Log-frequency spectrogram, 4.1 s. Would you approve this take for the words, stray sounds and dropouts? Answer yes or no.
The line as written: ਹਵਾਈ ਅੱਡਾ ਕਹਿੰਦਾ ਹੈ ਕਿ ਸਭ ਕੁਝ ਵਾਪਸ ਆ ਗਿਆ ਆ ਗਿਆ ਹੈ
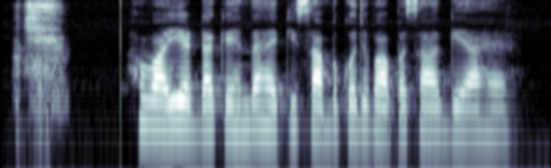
no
